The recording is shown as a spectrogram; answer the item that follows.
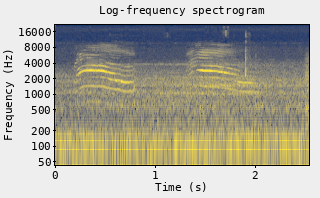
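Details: Cat outdoors, with people calling it in Kurdish and Turkish, gives two drawn-out harmonic meows, each falling slightly at the end, over steady low rumbling background noise.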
